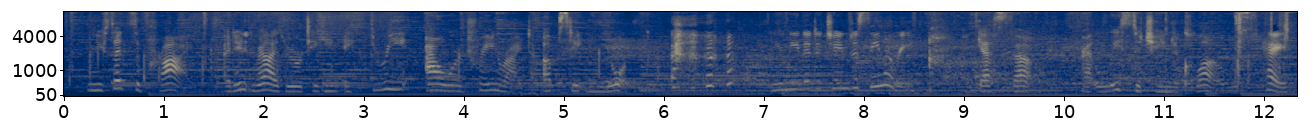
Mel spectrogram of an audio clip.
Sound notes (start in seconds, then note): 5.8 laughs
